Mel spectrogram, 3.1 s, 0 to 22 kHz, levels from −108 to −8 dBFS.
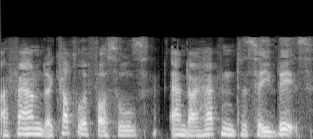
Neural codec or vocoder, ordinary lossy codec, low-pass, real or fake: none; AAC, 32 kbps; 7.2 kHz; real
